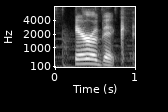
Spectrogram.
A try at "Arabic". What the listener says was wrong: You're putting the accents where they shouldn't be. Arabic.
